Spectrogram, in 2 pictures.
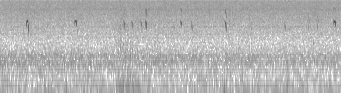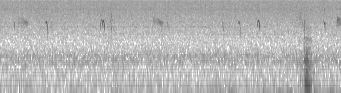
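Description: A male-female pair of birds trade short, high-pitched chirps back and forth in an irregular series, matching each other's calls. The calls are faint over a steady low rumble of background noise, with no talking.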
